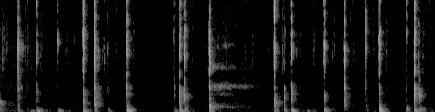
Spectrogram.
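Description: Typing on a computer keyboard: irregular, separate key clicks in short runs as a password is entered twice.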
